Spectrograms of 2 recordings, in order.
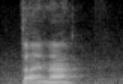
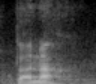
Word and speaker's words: Tanaj: Y muchos dirán, pues tendría que pronunciar Tanak, pero no, porque la Kof cuando cae en posición final suena como J. Entonces por eso no decimos Tanak, sino decimos Tanaj, pronunciando bien ahí esa letra J.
